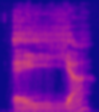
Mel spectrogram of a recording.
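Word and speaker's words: ella: word for she is the Double L is pronounced like a y so Aya and the word for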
